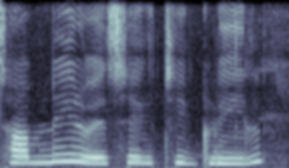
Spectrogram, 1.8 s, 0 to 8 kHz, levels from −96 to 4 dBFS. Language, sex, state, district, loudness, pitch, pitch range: Bengali, female, West Bengal, Alipurduar, -18 LUFS, 290 Hz, 275-310 Hz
